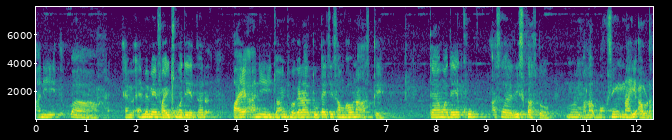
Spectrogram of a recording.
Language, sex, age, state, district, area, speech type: Marathi, male, 18-30, Maharashtra, Ratnagiri, urban, spontaneous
